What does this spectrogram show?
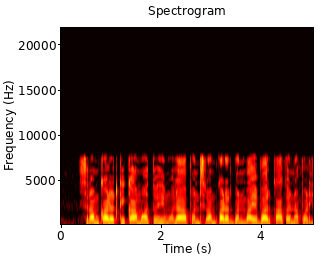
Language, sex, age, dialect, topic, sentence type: Chhattisgarhi, female, 36-40, Eastern, banking, question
